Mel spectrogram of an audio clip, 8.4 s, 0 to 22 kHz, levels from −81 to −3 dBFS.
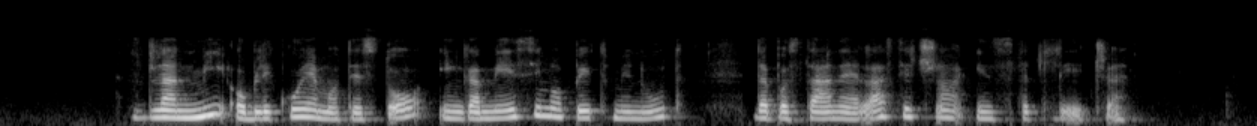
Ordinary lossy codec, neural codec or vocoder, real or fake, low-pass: Opus, 16 kbps; none; real; 7.2 kHz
